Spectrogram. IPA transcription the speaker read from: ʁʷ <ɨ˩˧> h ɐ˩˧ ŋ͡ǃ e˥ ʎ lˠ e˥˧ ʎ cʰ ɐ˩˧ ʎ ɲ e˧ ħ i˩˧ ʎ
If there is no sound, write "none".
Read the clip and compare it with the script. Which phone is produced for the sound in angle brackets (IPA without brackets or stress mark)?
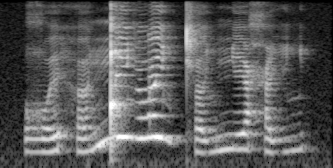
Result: e˩˧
